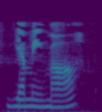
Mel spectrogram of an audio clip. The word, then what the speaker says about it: Jemima: And the first one was Jemima, or Yemima, as they pronounced it.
